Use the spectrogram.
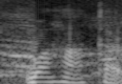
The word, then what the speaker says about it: Oaxaca: The X sounds like an S. Okay, now you told them how to write Oaxaca, right?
